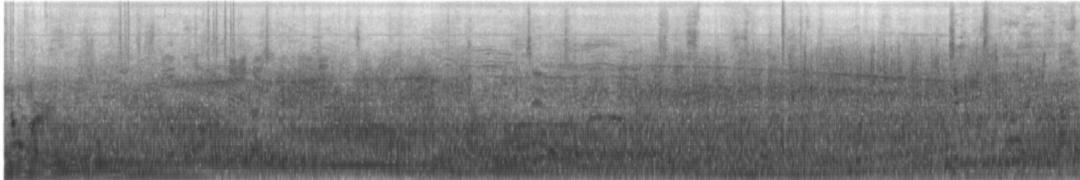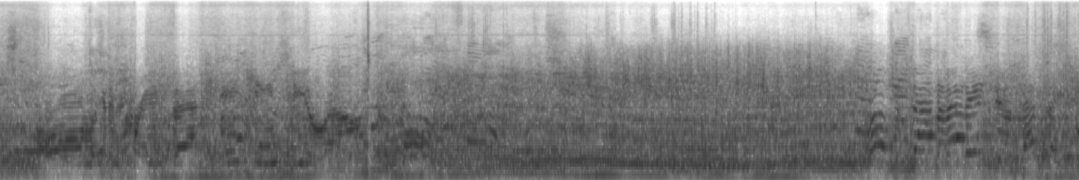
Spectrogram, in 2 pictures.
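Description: A propeller plane's engine drones overhead, its pitch shifting as it passes.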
